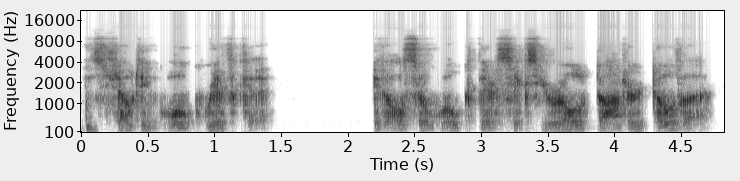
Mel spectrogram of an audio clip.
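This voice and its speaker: A man reads a children's story with animated intonation. His voice is sharply bright and somewhat low, with a husky grain. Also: normal speed, poor audio. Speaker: narrator.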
